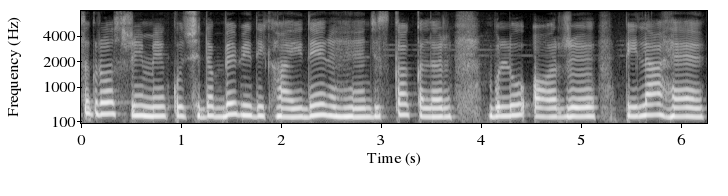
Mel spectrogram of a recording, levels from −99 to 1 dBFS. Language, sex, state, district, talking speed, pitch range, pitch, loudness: Hindi, female, Jharkhand, Ranchi, 145 wpm, 235-260 Hz, 240 Hz, -12 LUFS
